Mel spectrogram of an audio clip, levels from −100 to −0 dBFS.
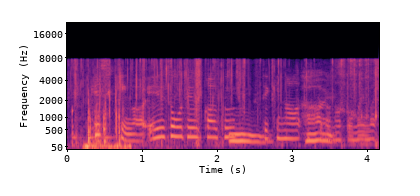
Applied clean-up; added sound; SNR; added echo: none; Chewing, mastication; 3 dB; none.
